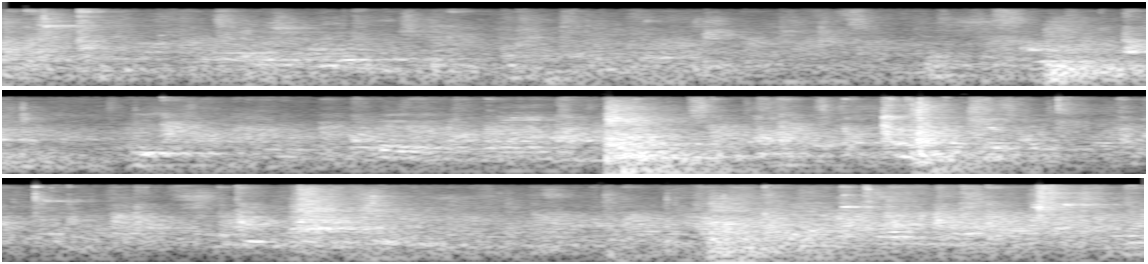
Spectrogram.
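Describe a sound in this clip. A ping-pong ball clicks back and forth off paddles and a table in an echoing hall.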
